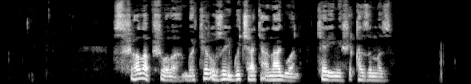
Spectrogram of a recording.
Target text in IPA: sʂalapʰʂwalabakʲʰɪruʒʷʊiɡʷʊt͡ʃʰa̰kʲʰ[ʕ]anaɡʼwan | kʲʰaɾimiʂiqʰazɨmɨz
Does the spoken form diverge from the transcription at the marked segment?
no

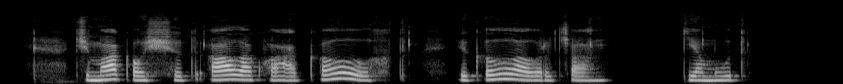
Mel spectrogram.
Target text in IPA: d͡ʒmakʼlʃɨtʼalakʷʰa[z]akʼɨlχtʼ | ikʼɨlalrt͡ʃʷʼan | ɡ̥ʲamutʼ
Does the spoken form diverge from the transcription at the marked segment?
yes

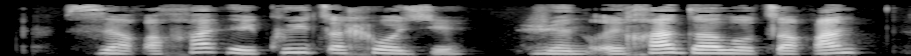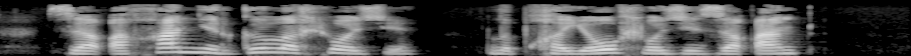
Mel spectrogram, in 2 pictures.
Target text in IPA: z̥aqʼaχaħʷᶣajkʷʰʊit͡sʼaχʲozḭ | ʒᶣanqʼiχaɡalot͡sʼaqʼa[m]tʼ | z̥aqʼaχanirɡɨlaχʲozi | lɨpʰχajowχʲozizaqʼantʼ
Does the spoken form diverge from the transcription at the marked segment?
yes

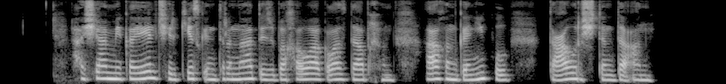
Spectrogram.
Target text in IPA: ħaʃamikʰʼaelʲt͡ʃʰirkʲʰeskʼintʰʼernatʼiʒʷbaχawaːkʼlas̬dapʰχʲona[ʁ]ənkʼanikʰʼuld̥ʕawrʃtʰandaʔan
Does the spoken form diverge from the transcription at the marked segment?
no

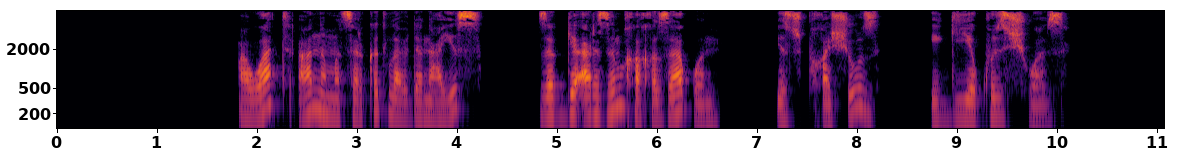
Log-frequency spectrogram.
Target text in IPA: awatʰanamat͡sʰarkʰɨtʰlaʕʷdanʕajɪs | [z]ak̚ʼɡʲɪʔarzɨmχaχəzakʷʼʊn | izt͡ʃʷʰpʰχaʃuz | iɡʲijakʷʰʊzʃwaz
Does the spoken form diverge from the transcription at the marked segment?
no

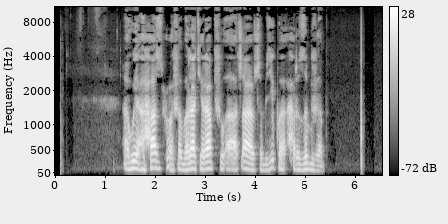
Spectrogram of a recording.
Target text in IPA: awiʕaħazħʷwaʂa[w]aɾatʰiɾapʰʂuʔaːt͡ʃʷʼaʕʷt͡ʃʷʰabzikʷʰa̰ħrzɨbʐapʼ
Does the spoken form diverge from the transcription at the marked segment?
yes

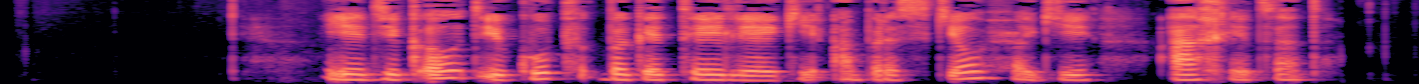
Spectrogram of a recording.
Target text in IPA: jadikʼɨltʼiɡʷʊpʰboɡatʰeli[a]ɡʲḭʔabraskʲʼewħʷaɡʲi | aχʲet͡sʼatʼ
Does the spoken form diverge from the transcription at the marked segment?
no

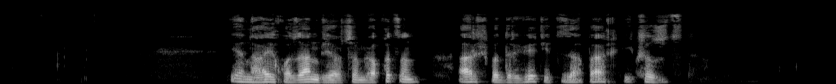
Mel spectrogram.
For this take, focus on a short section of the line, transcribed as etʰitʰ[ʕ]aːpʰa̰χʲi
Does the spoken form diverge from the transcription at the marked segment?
yes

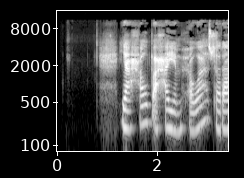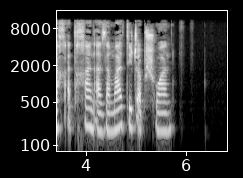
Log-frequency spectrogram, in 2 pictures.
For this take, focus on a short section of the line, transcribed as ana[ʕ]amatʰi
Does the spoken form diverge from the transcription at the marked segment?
yes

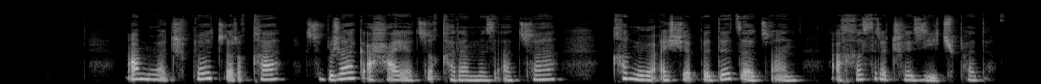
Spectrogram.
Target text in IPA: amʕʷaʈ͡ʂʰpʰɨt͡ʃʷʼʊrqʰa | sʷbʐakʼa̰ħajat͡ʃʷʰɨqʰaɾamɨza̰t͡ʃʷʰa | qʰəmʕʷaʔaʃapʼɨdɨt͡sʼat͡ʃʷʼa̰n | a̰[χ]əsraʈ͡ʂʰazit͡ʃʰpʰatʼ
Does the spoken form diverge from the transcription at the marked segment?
no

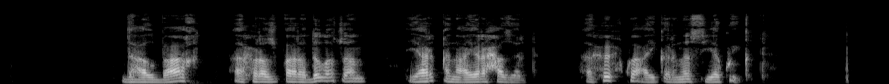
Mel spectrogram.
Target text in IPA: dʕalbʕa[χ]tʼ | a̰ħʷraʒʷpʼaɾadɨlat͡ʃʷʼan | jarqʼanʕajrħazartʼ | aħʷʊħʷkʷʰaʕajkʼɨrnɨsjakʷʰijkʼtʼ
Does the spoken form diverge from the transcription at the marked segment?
no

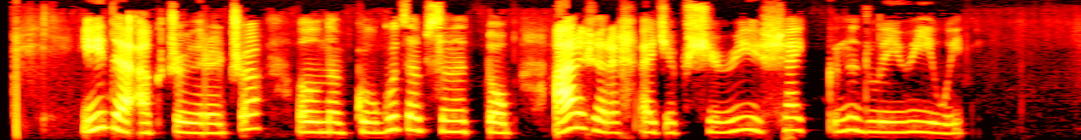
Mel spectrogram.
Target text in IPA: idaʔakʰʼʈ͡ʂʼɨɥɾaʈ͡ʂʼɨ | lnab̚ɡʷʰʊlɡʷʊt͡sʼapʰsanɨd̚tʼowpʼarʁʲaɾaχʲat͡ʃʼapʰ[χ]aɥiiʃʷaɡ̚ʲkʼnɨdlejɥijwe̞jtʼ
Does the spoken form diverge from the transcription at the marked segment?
yes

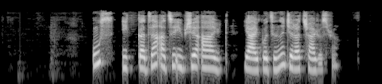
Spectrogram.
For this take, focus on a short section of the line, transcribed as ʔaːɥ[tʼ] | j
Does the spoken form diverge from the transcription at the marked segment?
no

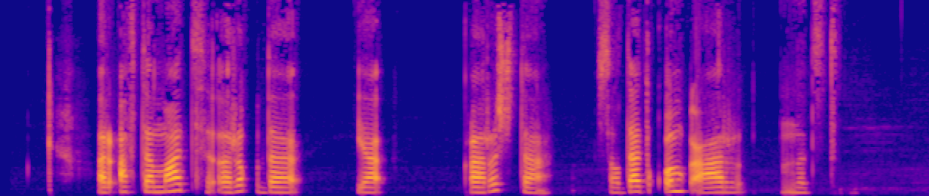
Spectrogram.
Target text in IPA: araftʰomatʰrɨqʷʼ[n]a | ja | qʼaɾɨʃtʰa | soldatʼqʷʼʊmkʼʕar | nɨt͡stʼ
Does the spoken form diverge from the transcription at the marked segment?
yes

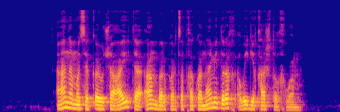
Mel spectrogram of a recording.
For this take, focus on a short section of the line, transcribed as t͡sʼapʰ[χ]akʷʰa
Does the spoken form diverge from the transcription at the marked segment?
no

